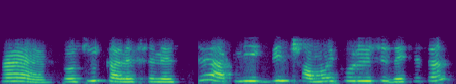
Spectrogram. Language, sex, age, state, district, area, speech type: Bengali, female, 30-45, West Bengal, Purulia, rural, conversation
